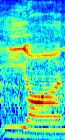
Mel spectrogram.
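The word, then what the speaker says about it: Aeon: Now, what is uh Well, they pronounced it Eon. I know it's got an A in front of it. It looks like a Eon, but it's he's dropped the A. The A is silent and it's Eon.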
